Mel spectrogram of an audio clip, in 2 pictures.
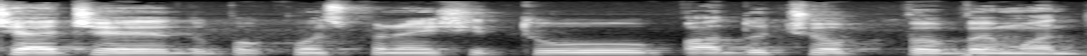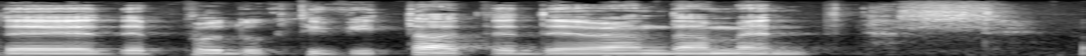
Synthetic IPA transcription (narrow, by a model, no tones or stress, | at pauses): t͡ʃe̞jat͡ʃe̞d̪upəkumspunejʃit̪upad̪ut͡ʃeo̞pɾo̞ble̞məd̪e̞d̪e̞pɾo̞d̪ukt̪ivit̪at̪e̞d̪e̞rand̪ame̞nt̪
